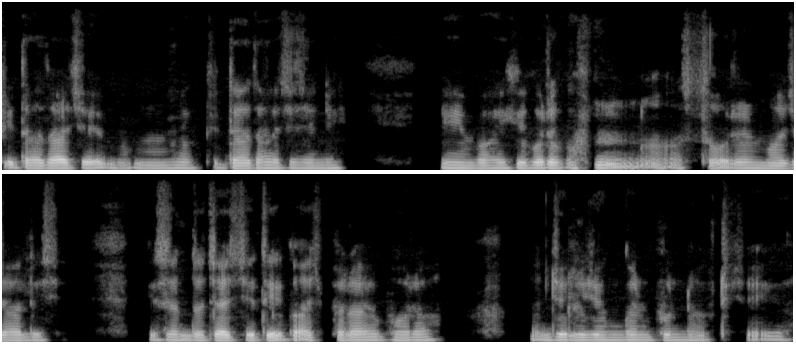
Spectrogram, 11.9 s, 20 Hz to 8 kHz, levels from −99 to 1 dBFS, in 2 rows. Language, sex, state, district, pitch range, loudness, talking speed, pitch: Bengali, male, West Bengal, Paschim Medinipur, 130-135 Hz, -27 LUFS, 135 wpm, 130 Hz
